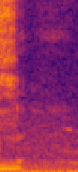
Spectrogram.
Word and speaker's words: Beaune: And did I pronounce that right? Beaune? Bonne? Yes. Beaune.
